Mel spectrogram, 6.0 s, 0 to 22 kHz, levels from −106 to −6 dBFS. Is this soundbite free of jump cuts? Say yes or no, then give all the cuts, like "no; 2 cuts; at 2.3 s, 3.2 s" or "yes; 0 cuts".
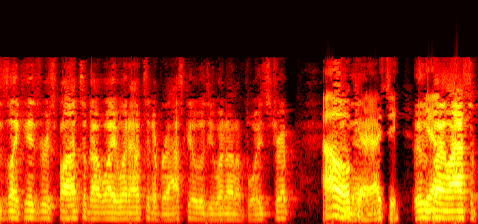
yes; 0 cuts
